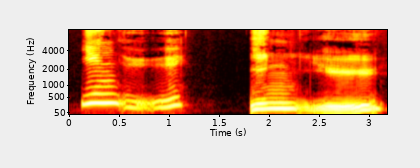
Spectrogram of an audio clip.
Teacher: So that's a first tone and then a third tone.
